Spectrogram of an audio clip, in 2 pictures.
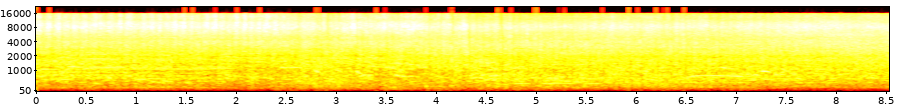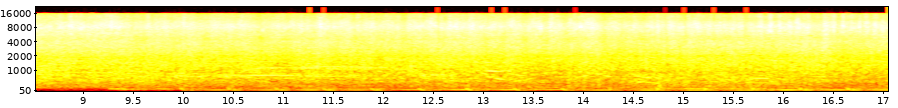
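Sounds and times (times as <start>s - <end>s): fireworks spraying sparks hissing: 0.0s - 17.0s.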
